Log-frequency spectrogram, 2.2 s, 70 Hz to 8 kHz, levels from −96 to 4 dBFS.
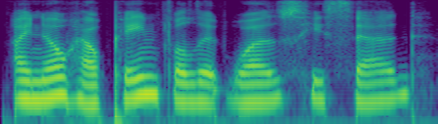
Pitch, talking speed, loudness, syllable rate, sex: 180 Hz, 220 wpm, -16 LUFS, 4.5 syllables/s, female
